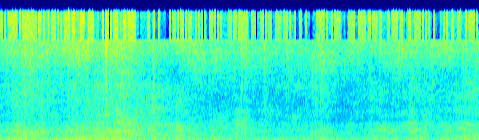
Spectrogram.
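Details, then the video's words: Honey bees of the Iberian subspecies, Apis mellifera iberiensis, outside a Langstroth hive west of Roquetes near Els Ports National Park, south Tarragona, Catalonia, Spain, recorded up close: a steady, dense, droning hum of many insects, continuous throughout. "Bees Healing Sound Effect HD - Up Close"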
